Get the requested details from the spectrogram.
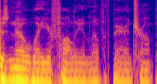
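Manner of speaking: ordinary talk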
